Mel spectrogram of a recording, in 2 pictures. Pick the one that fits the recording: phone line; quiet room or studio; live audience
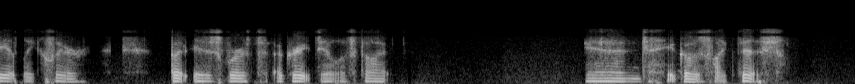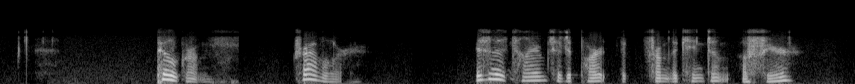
phone line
